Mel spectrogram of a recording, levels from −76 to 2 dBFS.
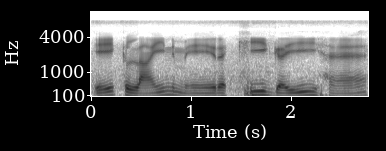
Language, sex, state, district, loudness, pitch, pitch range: Hindi, male, Chandigarh, Chandigarh, -17 LUFS, 115 Hz, 105-130 Hz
